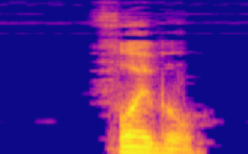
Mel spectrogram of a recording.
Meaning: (noun) 1. A quirk, idiosyncrasy, frailty, or mannerism; an unusual habit that is slightly strange or silly 2. A weakness or failing of character
- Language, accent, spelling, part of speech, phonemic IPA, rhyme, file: English, Australia, foible, noun / adjective, /ˈfɔɪbəl/, -ɔɪbəl, En-au-foible.ogg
